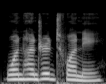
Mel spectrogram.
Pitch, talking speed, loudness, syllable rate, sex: 215 Hz, 170 wpm, -14 LUFS, 6.2 syllables/s, female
